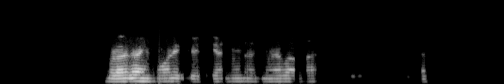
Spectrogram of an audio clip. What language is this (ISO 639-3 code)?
eng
